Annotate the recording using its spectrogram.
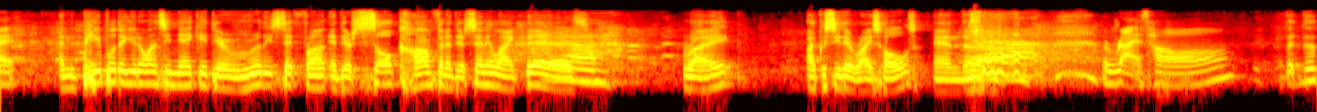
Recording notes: This is the second live podcast we did on this evening at The Irvine Improv.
